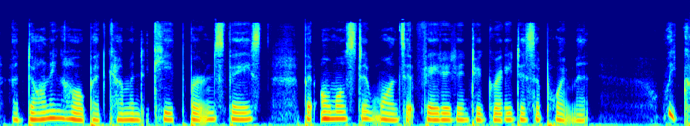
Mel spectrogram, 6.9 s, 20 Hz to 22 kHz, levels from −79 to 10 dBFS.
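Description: At 1.42 to 1.49 s and again at 5.00 to 5.06 s the speech briefly dips: AAC frame loss with muting. Each gap fits one zeroed frame of about 43 ms, faded by overlapping windows.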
